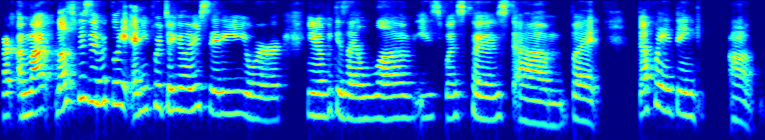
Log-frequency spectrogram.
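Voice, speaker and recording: A young woman talks easily as an interview guest, filling her sentences with "you know" and quick restarts. Her voice sits at an ordinary middle pitch, relaxed and conversational. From Germany. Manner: chatty, frequent fillers and restarts, laughs often. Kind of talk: casual interview answers.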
